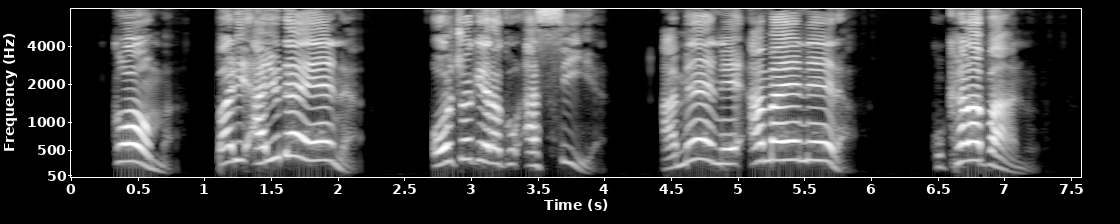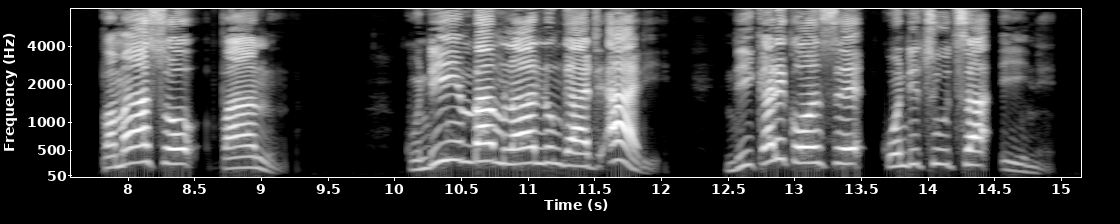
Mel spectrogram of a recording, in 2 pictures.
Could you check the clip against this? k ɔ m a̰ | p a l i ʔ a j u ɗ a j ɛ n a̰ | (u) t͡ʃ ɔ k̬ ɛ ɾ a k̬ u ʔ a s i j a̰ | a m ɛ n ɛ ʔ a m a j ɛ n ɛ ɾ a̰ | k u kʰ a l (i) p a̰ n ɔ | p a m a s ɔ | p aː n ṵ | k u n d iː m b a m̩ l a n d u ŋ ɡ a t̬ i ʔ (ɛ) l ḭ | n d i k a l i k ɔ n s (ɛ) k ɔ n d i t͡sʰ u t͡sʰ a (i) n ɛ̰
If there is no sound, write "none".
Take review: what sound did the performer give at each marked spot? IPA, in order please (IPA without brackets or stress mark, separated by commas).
ɔ, a, a, ɛ, iː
